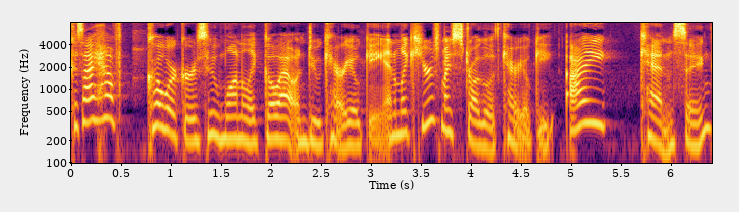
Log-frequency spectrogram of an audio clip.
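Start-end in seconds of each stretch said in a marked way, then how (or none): none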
